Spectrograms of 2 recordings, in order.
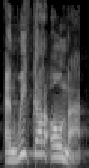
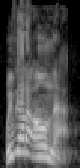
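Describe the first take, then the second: First: We've gotta own that, steady and firm. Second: We've gotta own that, pushed up louder and higher; louder, higher repeat. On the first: Pastor urges the church to accept its fault, firmly. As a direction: state it plainly as a commitment. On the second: Pastor presses the congregation harder, louder and higher. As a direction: hammer it home the second time. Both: Shown as a demonstration.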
